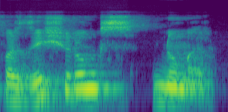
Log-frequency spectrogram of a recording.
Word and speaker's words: Versicherungsnummer: have seen till date, this S becomes a part of first word. So it becomes Versicherungsnummer, right?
